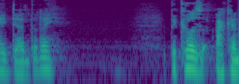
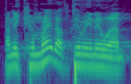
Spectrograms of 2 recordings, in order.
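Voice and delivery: normal talking voice

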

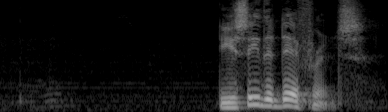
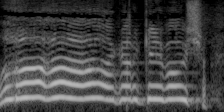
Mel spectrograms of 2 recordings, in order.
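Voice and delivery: very high, hammed-up wail; mock emotional outburst; 4 dB louder than usual. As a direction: fake a tearful breakdown at the top of the voice. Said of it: "getting emotional".

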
